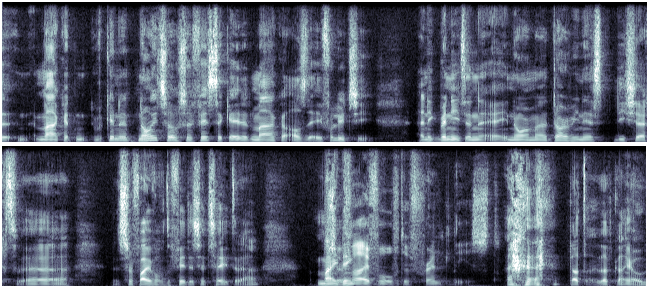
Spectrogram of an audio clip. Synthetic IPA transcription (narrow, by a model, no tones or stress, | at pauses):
əmaːkəətʋəkɵnənətnoːjtsowsoɹfɪstɪkedətmaːkə̰nʔɑ̰lˠzdəevolytsḭ | ɛnɪɡ̚bɛnːitənḛnɔɹmədɑɹvinɪst̚dizɛχtə | səɹvajvəlˠɔvdəfɪtəsɛtsejtəra̰ː | maːɹɪɡdɛŋjvl̩ˠɔfdəfɹɛndlḭst | dɑtdɑtkɑ̰njə̰o̰wk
